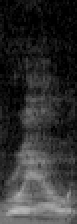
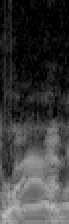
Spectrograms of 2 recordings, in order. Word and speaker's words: Royal: It's not Battle Royale, right, I'd like to ask. – Let me fix it there slightly. Royale. He pronounced it wrong. It's Persona 5 Royal.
